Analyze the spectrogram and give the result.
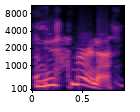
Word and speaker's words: New Smyrna: How do you pronounce it? New Smyrna? – New Smyrna. – New Smyrna. Okay.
